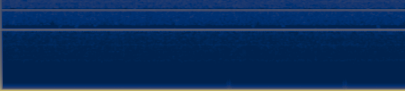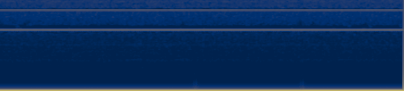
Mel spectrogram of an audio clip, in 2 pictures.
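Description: A loud, steady electronic tone running unbroken over a faint hiss, with four faint low thumps spread through it.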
